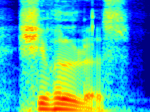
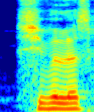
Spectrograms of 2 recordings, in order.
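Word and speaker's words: chivalrous: শিভালরাস, শিভালরাস মানে কি পরোপকারী। তো কীভাবে মনে রাখবো, দেখো শিভালরাস এখানে সিএইচ এর উচ্চারণ কিন্তু শি হবে, শিভালরাস, রাজ রাস উচ্চারণ করবো, তো শিভালরাস হলো।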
